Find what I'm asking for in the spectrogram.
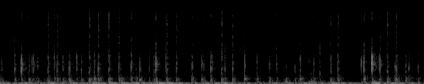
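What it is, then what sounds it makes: Plastic laptop keyboard being typed on. Fingertips with short nails type continuously on the plastic chiclet keyboard of a black laptop resting on a desk. The result is a rapid, steady stream of short, dry key taps that die away almost instantly, with a soft, muted clatter weighted toward low thuds.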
